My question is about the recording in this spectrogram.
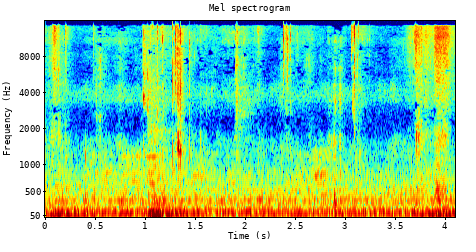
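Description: Close-up eating sounds: biting and chewing roast chicken, with scattered small clicks and rustles as fingers pick food off a plastic sheet, and a dull bump about a second in. A steady low hum runs underneath.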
